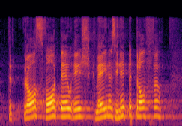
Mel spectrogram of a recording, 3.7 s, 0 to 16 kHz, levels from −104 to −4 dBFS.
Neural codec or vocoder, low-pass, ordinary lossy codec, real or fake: vocoder, 22.05 kHz, 80 mel bands, WaveNeXt; 9.9 kHz; none; fake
